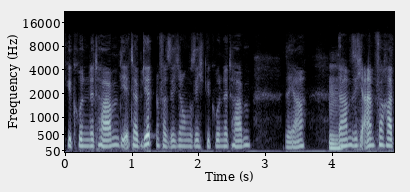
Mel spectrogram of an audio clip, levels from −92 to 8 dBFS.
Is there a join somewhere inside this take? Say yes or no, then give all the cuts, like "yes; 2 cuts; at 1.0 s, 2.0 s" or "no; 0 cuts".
yes; 1 cut; at 3.3 s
